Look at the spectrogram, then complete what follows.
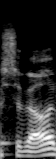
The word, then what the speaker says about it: Civella: But you cannot say or discuss the Kansas City mob without talking about Nicholas Civella or Civella, depending how you say it, Civella, and he wasn't a joke.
